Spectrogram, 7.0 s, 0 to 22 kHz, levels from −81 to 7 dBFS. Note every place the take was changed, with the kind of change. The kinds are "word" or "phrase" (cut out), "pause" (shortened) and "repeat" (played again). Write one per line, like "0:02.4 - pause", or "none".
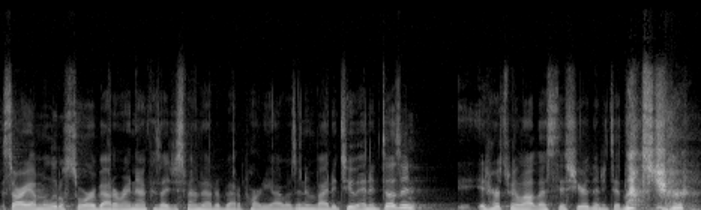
none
